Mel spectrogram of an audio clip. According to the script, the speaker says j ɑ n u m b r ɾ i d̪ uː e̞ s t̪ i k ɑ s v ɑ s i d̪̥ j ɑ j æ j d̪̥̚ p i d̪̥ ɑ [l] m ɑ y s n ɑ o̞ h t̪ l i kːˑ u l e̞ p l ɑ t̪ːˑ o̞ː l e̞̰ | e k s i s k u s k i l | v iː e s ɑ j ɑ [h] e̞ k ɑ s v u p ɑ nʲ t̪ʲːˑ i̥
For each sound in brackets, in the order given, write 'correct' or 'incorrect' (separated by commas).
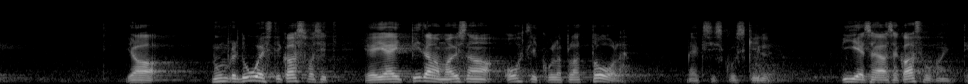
incorrect, incorrect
